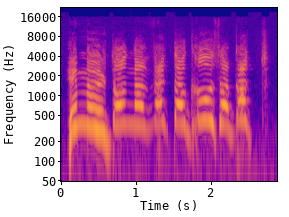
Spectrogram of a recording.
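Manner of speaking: very high, slow calling out; desperate cry. Acted. Philosopher calls on the god in frustration, high shout. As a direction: cry to the heavens.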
